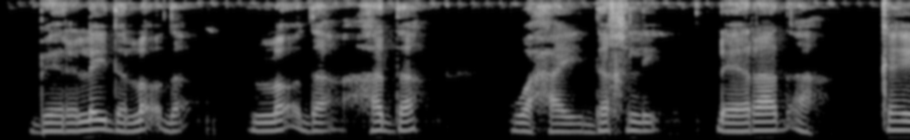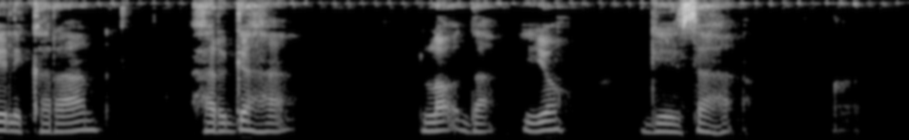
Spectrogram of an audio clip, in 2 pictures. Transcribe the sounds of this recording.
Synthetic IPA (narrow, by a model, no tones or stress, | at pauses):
bɛːɾɐlɛjd̪ɐlɔ̰ʔdɐ | lɔʔd̪ɐhɐd̪ɐ | wɑħɑjd̪ɐχlɪɖɛːɾaːd̪ɐh | kʰɐhɛlɪkʰɐɾaːn | ħɐrɡɐɦɐ | lɔʔd̪ɐijɔ | ɡɛːsɐɦɐ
